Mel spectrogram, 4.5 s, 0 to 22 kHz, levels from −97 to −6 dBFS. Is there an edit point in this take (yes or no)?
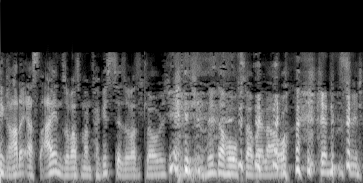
yes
